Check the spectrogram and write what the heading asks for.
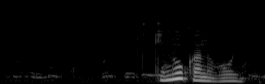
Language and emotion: Russian, neutral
